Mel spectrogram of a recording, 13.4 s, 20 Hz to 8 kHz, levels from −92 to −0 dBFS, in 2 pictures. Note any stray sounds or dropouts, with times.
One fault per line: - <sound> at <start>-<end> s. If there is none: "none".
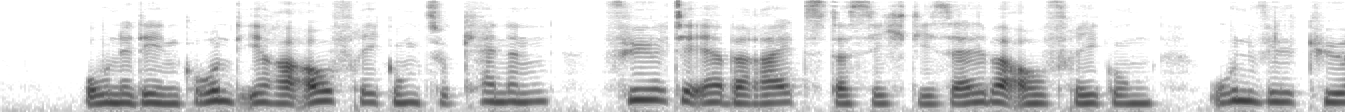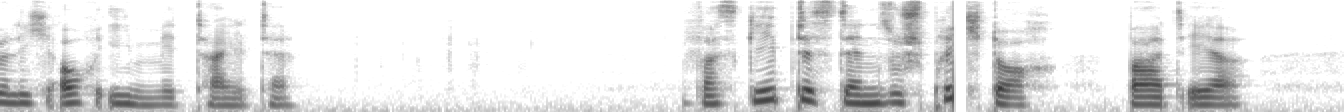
- dropout at 11.5-11.6 s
